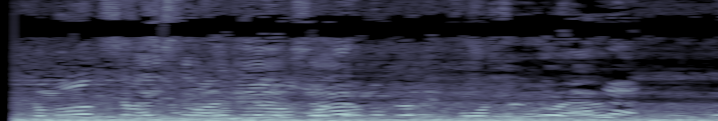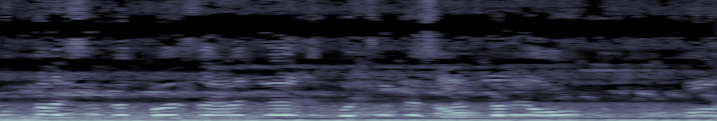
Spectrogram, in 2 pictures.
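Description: A middle-aged man speaks steadily into microphones close by, outdoors.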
